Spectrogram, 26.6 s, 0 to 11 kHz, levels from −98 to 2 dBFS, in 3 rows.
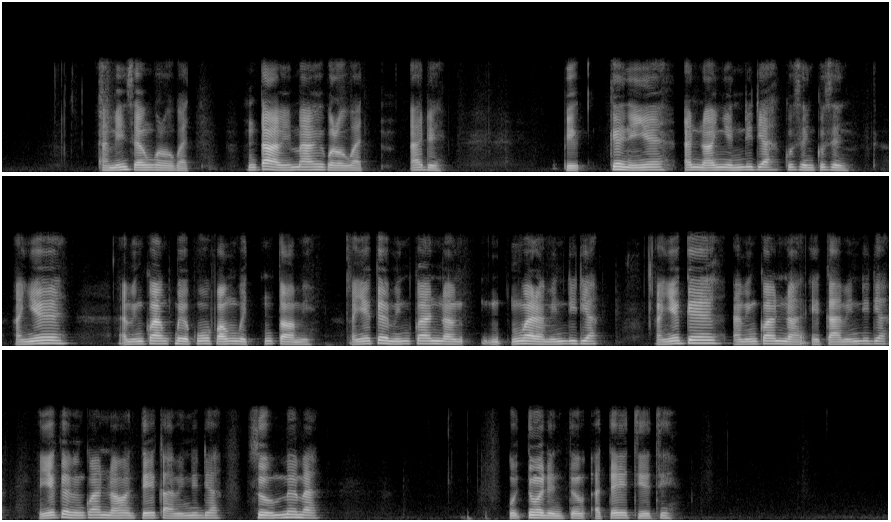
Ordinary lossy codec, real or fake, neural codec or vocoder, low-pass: none; real; none; 7.2 kHz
